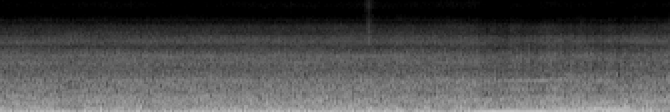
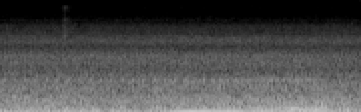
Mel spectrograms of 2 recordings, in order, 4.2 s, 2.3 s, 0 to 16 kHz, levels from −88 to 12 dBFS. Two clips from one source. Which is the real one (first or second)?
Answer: second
